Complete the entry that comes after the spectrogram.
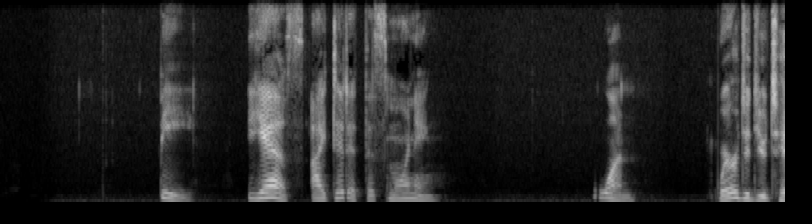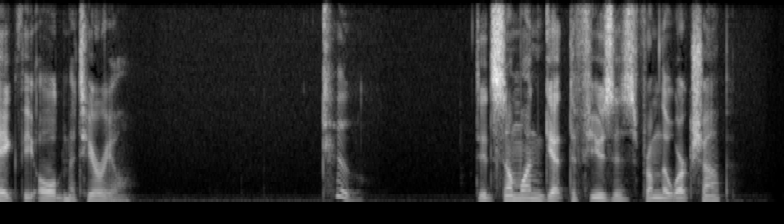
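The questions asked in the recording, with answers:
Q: Yes, I did it this morning.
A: 2: Did someone get the fuses from the workshop?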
